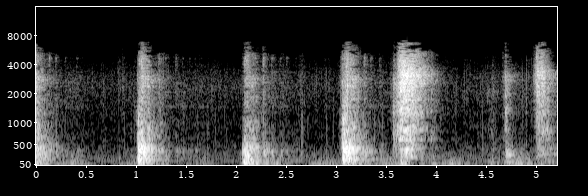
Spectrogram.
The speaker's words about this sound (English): open the door.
